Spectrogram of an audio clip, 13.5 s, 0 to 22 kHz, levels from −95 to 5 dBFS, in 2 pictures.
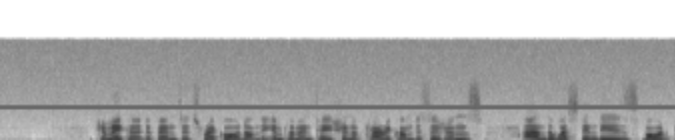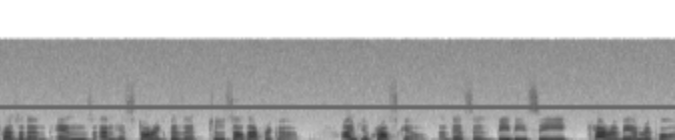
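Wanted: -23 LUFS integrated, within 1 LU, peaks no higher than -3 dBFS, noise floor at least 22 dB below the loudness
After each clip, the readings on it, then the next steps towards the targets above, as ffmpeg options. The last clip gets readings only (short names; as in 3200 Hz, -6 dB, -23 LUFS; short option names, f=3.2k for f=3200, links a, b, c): steady tone 5200 Hz; tone level -33 dBFS; noise floor -35 dBFS; noise floor target -47 dBFS; loudness -25.0 LUFS; peak -6.0 dBFS; loudness target -23.0 LUFS
-> -af "bandreject=f=5.2k:w=30"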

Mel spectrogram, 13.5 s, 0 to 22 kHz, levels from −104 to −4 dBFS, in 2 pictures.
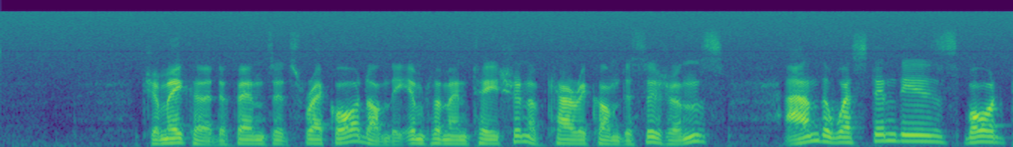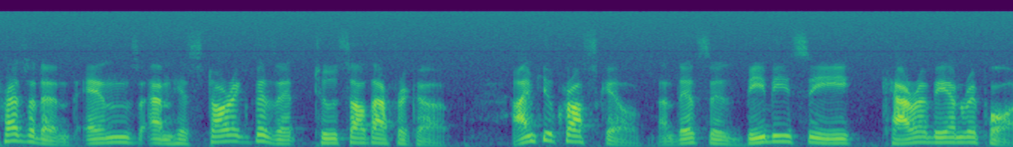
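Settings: steady tone none; noise floor -42 dBFS; noise floor target -48 dBFS
-> -af "afftdn=nr=6:nf=-42"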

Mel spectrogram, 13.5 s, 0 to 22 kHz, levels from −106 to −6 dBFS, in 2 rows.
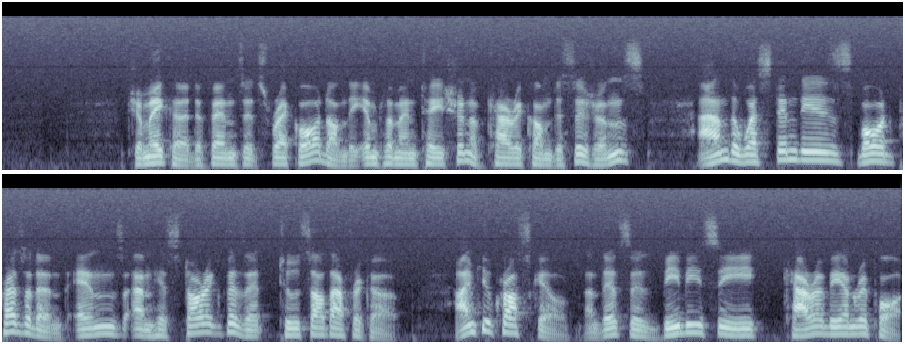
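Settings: noise floor -45 dBFS; noise floor target -48 dBFS
-> -af "afftdn=nr=6:nf=-45"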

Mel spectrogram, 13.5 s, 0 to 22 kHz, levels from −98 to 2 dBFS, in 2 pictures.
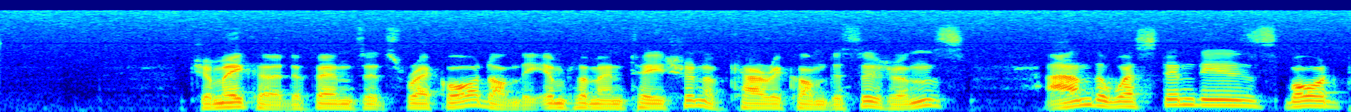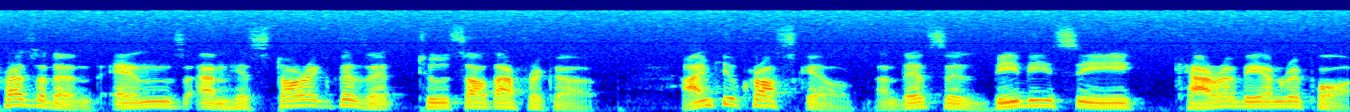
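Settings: noise floor -49 dBFS; loudness -25.5 LUFS; peak -6.0 dBFS; loudness target -23.0 LUFS
-> -af "volume=2.5dB"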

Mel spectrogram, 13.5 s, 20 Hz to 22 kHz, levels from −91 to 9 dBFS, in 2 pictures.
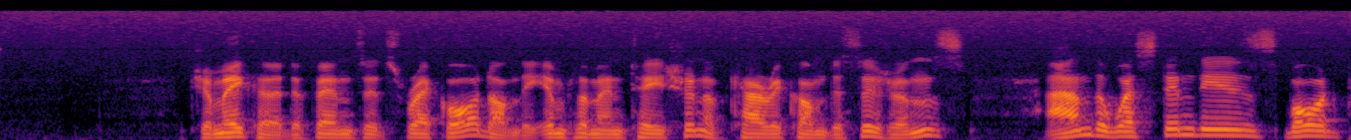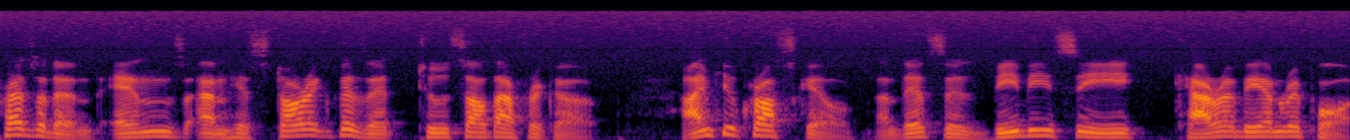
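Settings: loudness -23.0 LUFS; peak -3.5 dBFS; noise floor -46 dBFS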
